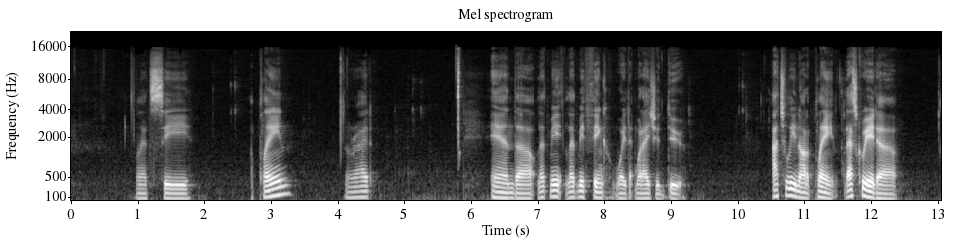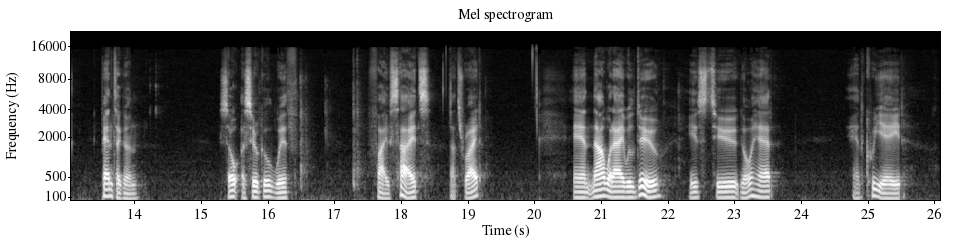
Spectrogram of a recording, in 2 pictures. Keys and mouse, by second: 2.2 click, 4.8 Tab, 9.0 s, 9.8 click, 10.6 Tab, 11.0 x, 11.2 click, 11.8 shift+a, 14.2 click, 16.2 5, 17.3 Return, 19.0 Tab, 19.4 middle click, 21.0 right click, 21.7 shift+right click, 22.4 middle click, 25.2 a, 25.8 s.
